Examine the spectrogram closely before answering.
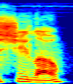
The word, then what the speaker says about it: Shiloh: and I moved to Shilo or Americans would call it Shiloh but we use the proper Hebrew pronunciation Shilo and I I moved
